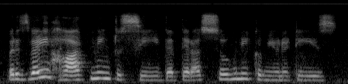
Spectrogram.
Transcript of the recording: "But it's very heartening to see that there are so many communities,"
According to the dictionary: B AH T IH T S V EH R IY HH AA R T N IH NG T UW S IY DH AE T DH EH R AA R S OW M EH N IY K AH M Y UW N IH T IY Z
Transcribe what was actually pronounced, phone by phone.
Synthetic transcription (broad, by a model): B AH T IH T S V EH R IY HH AA R T N IH NG T UW S IY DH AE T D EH R AA R S OW M EH N IY K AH M Y UW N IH T IY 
